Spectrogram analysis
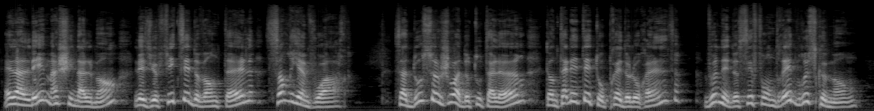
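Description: Steady storytelling from a woman narrating a novel. Her voice moves with lively, expressive pitch. The reading is clear and unhurried.

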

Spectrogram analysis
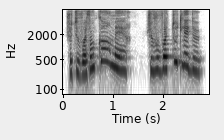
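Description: A woman voicing a soft, pleading young girl. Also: high voice, sing-song, a little slow, voice pushed up. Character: gentle young woman hiding her failing sight.

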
